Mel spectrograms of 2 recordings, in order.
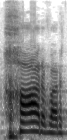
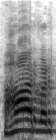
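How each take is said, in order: First: The word begins with a rough kh sound. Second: The word begins with a voiced h sound. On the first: The speaker calls it wrong. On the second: The speaker calls it right.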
